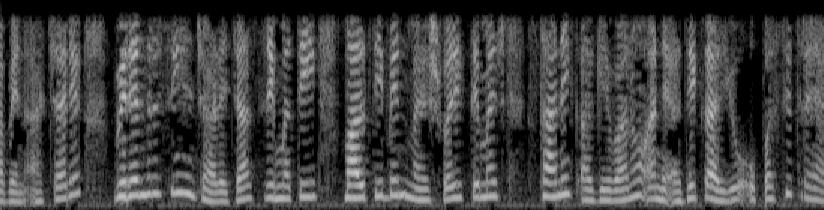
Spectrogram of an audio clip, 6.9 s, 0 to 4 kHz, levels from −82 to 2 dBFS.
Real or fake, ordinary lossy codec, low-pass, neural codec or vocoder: fake; none; 3.6 kHz; vocoder, 44.1 kHz, 128 mel bands every 512 samples, BigVGAN v2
